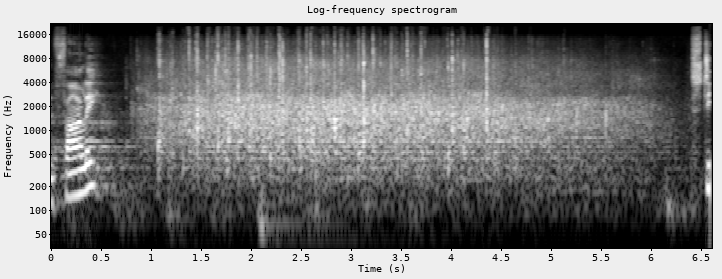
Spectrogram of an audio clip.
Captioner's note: applause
